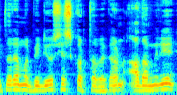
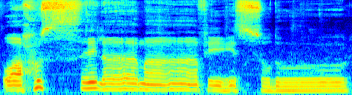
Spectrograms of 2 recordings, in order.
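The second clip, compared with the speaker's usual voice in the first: slow, drawn-out chanted recitation; Quran recitation; much slower than usual. Shown as a demonstration. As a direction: intone each word, stretching the vowels. Recites the verse.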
